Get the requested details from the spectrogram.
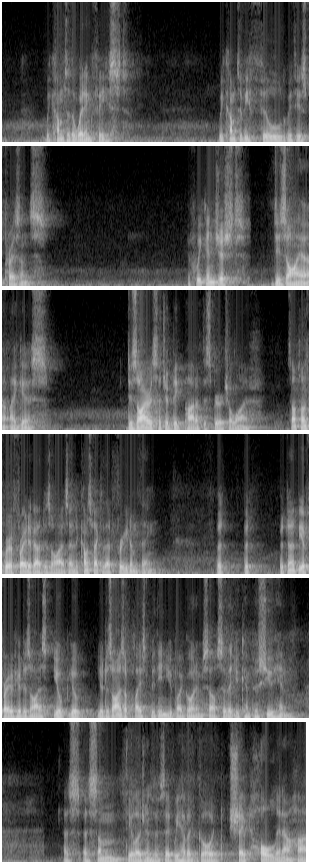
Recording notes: delivered in St Agnes Church, Agnes Waters, Qld.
